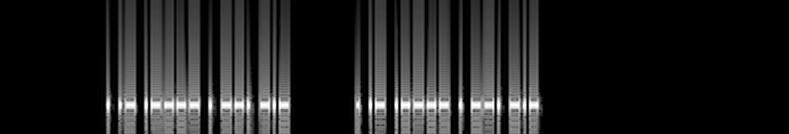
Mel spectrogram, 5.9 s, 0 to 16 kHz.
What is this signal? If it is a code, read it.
Morse code, heard as a keyed tone, about 48 wpm, 700 Hz. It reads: EA1EGK EA1EGK
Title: DXCC-100 Call Signs - 6 Characters - Repeated 2x - 50wpm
